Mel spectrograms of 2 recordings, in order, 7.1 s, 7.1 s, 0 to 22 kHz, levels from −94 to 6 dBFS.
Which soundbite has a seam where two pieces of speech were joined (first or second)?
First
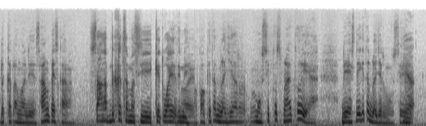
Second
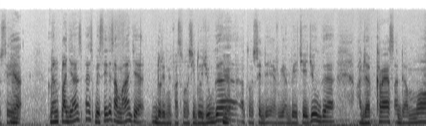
first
